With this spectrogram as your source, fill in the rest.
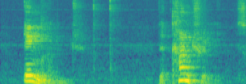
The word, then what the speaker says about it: England: Land, A-L-A-N-D at the end of a word is land, not land, not England. England.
